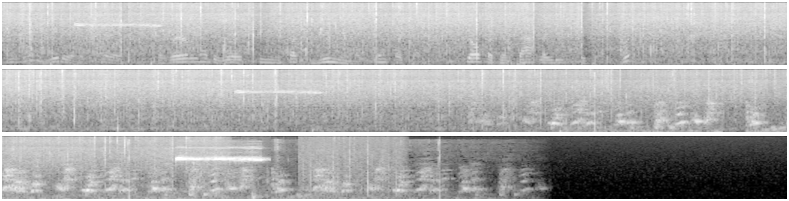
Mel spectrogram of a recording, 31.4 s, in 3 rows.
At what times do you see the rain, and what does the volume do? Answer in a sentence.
The rain can be heard from 0.0 to 26.4 s, getting quieter.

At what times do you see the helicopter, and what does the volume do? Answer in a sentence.
The helicopter can't be heard in this clip.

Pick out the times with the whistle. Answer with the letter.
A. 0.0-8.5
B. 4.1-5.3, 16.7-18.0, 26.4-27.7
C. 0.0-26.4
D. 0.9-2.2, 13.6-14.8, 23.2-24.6
D.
